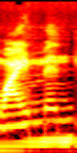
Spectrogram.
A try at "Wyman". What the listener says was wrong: Wyman. sounded like saying Weinman.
